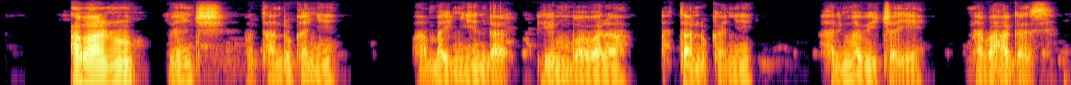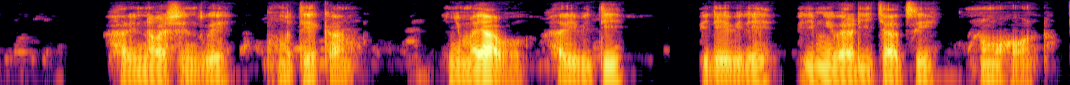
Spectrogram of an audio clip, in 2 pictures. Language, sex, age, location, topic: Kinyarwanda, male, 36-49, Kigali, health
